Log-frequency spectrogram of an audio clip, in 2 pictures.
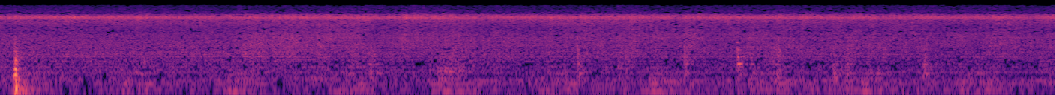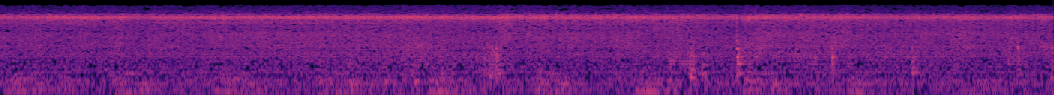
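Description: Chicken pieces with chilli paste sizzling steadily in hot oil in a non-stick kadai, with a wooden spatula stirring and scraping through them.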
